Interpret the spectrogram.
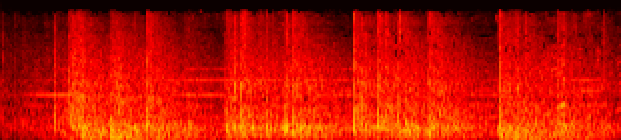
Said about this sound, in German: Nach dem Spiel versuchen Neapel-Fans dann zum Teamhotel von Eintracht Frankfurt vorzudringen. Es fliegen Steine und Feuerwerkskörper auf die Polizei.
